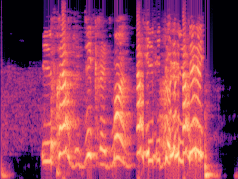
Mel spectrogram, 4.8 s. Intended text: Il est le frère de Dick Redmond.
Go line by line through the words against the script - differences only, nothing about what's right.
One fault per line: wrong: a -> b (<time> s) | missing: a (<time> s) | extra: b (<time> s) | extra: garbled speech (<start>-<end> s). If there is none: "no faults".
missing: est (1.1 s)
extra: garbled speech (2.7-4.1 s)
